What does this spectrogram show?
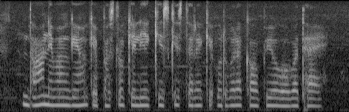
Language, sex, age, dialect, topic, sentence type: Magahi, female, 51-55, Southern, agriculture, question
